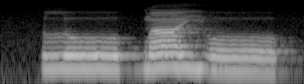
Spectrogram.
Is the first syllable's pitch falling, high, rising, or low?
low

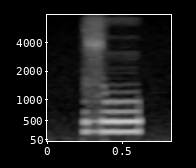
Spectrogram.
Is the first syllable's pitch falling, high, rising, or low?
high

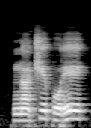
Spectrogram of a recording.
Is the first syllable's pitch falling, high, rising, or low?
low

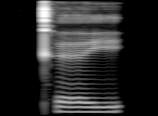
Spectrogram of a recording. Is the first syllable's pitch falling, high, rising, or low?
low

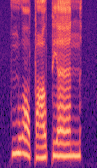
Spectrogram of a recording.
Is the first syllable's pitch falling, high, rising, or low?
falling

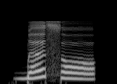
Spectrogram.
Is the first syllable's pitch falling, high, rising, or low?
rising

